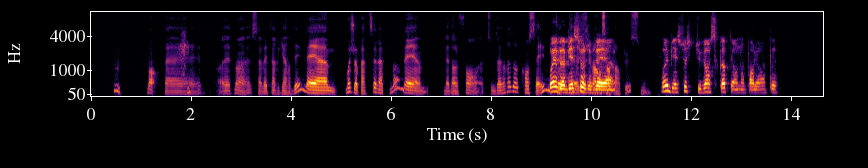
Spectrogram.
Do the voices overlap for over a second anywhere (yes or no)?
yes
